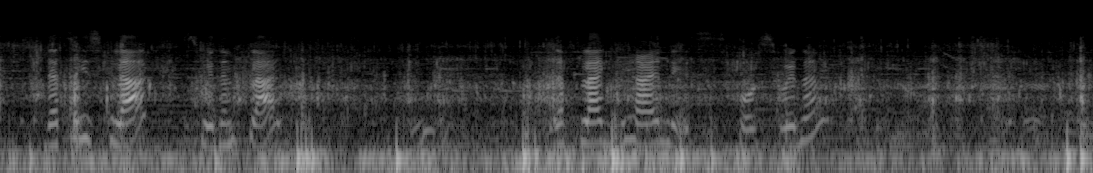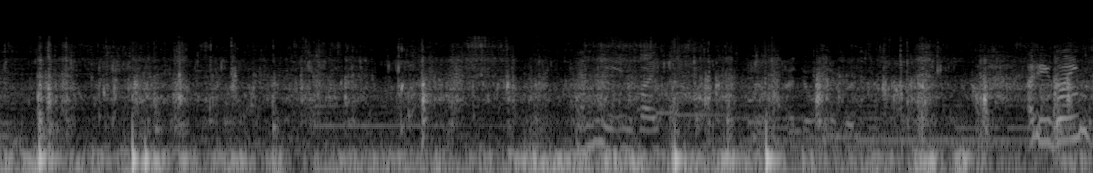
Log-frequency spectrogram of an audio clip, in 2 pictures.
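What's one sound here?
Small waves lap and splash on open water.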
